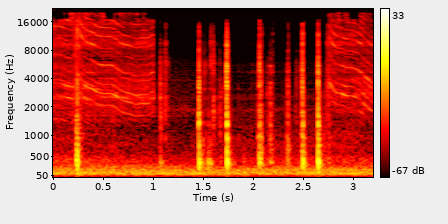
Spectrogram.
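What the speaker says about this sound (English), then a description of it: "I guess that point where the screwdriver is bogging down" A Fanttik electric screwdriver whines at the start and end, its motor pitch sagging as it bogs down driving a screw through foam during FMS T28 model airplane assembly, with sharp clicks and taps between, close up.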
